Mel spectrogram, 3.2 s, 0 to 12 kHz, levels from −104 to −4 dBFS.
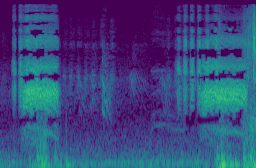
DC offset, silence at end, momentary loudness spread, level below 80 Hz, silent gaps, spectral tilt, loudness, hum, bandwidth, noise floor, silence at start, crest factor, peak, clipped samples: under 0.1%; 0 s; 14 LU; -50 dBFS; none; -1.5 dB/octave; -34 LUFS; none; 11.5 kHz; -59 dBFS; 0 s; 24 dB; -14 dBFS; under 0.1%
